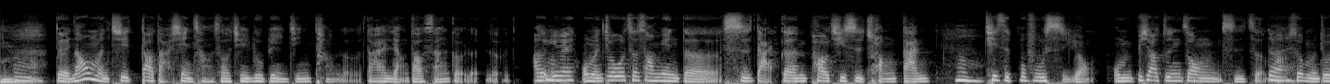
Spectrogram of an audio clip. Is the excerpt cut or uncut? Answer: cut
